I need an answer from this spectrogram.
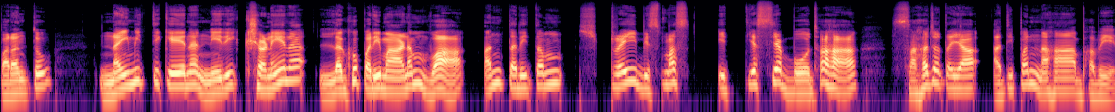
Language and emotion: Sanskrit, neutral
